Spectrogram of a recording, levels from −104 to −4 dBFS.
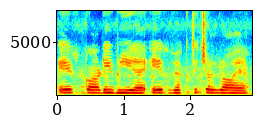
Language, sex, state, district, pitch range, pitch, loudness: Hindi, female, Uttar Pradesh, Shamli, 255-275 Hz, 265 Hz, -13 LUFS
